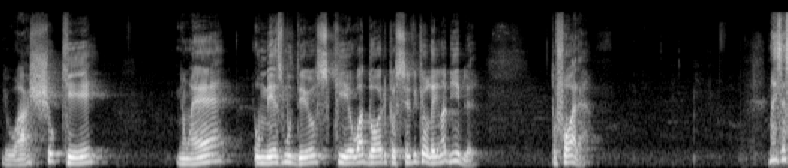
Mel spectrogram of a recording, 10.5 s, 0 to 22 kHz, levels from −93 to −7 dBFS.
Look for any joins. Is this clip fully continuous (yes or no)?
yes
